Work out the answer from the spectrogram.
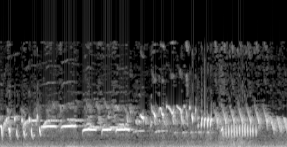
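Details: Canary song used to stimulate hens: a series of long pure whistles stepping downward, then a quick rhythmic trill of repeated notes speeding into a dense buzzy roll.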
